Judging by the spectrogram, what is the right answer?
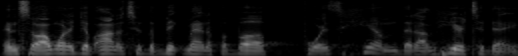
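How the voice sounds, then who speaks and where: A man with a Southern US accent talks at a very fast pace in a fairly high pitch with fairly even intonation. The recording is very clean and dry, close with no echo over a silent background. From US South. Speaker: school principal. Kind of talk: ceremony speech.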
